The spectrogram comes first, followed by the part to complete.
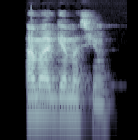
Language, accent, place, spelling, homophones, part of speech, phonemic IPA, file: French, France, Lyon, amalgamation, amalgamations, noun, /a.mal.ɡa.ma.sjɔ̃/, LL-Q150 (fra)-amalgamation.wav
- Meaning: amalgamation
